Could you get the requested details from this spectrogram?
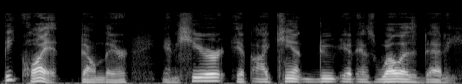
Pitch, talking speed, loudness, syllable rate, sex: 120 Hz, 195 wpm, -18 LUFS, 4.4 syllables/s, male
